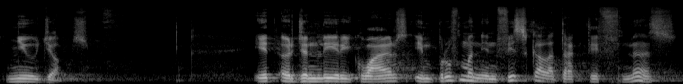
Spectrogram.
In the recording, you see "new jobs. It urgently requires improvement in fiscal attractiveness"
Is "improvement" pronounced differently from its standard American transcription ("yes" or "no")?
yes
